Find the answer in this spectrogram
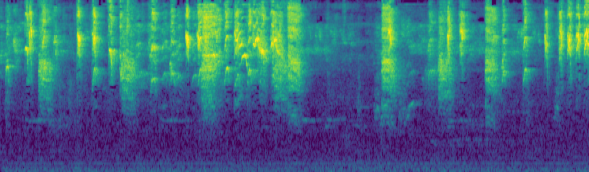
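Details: Common iora (sogon) in energetic song, calling for an opponent: rapid loud chirps and squeaky scratchy bursts, a jumbled busy stretch, a brief lull, then renewed quick chattering phrases; low constant hum underneath.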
